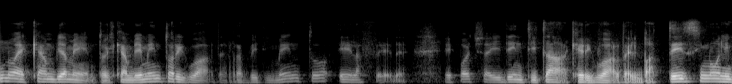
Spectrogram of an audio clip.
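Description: From 1.74 s to 4.05 s there is automatic gain rising in this speech. The level reaching the microphone falls by about 13 dB near 2 s, around when the talker shifts away, and the gain control answers by slowly adding about 3 dB. Speech and room noise swell together over those two seconds. On a waveform the envelope creeps upward across that span, and a spectrogram shows the background noise floor brightening in step with the speech.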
